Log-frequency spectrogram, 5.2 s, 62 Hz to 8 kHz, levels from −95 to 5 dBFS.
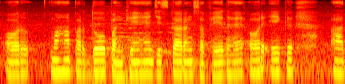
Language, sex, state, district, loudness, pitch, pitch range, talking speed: Hindi, male, Uttar Pradesh, Budaun, -22 LUFS, 115 Hz, 115-125 Hz, 160 wpm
